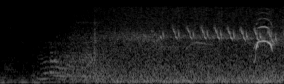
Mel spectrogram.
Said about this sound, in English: It's like a whole symphony out there of bird song, bird call. I find birdsong to be the most abundant celebration of whatever that life energy is.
